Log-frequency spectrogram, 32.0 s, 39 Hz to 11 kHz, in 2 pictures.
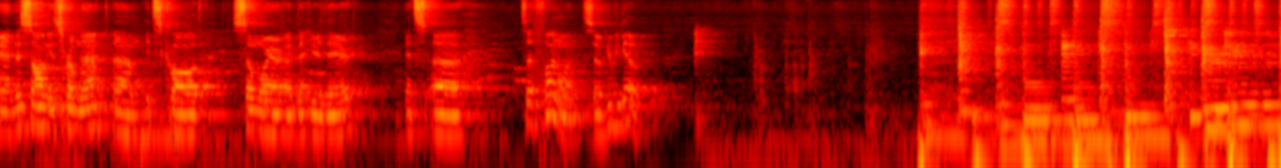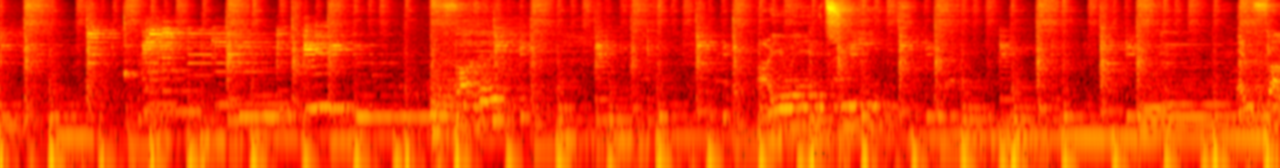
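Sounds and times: drum kit: 11.4s - 32.0s
electric bass: 11.5s - 32.0s
electric guitar: 11.5s - 32.0s.

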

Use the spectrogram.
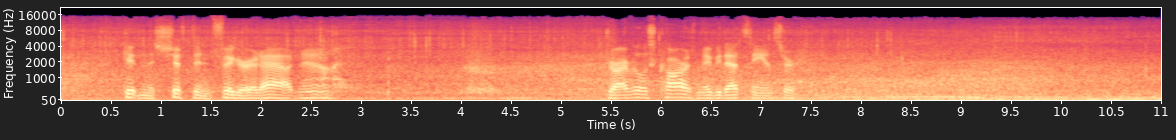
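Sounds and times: bicycle tyres hissing on wet snow: 0.0s - 11.0s.

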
